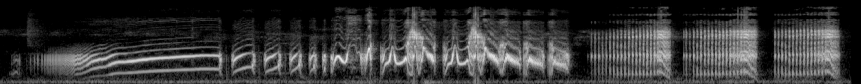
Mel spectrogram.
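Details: Green pigeon lure call for trappers: a rising drawn-out whistle, then a series of quick looping warbled notes, ending in several harsh buzzy pulsed bursts.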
